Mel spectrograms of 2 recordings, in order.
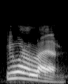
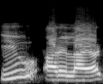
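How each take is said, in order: First: The words run together and the article is swallowed. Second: Each word is said fully and separately.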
